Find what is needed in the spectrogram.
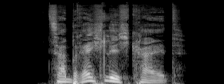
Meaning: fragility
- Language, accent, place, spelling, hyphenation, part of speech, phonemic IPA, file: German, Germany, Berlin, Zerbrechlichkeit, Zer‧brech‧lich‧keit, noun, /t͡sɛɐ̯ˈbʁɛçlɪçkaɪ̯t/, De-Zerbrechlichkeit.ogg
